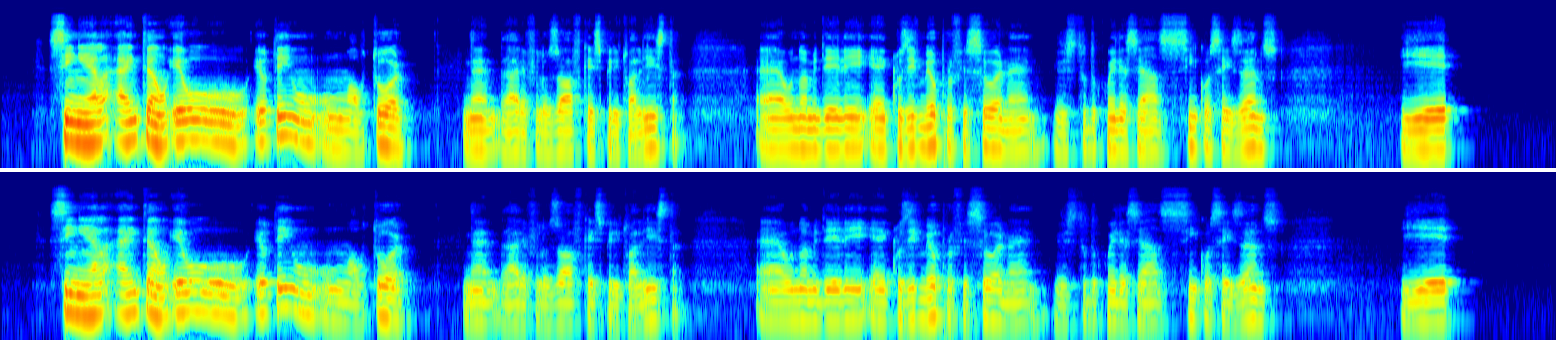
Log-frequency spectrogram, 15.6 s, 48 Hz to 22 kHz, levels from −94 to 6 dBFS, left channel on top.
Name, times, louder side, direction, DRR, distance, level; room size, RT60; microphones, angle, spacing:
voice 1, 0.5-4.1 4.6-6.6 7.6-12.8 14.0-14.5, left 5 dB, 70° left, 0.4 m, -26 dB
9.9 x 6.4 x 2.9 m
head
